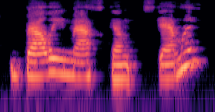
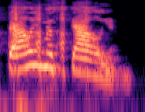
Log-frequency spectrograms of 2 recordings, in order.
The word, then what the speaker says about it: Ballymascanlon: Bally Mescalion. It's spelled B A L L Y M A Scanlon. – Ballymascan Scanlon then. Yeah, Ballymascanlon. Scanlon. So fun.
